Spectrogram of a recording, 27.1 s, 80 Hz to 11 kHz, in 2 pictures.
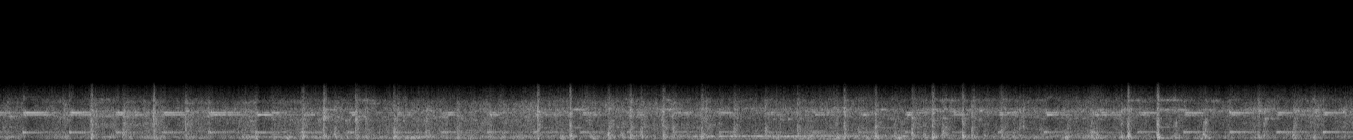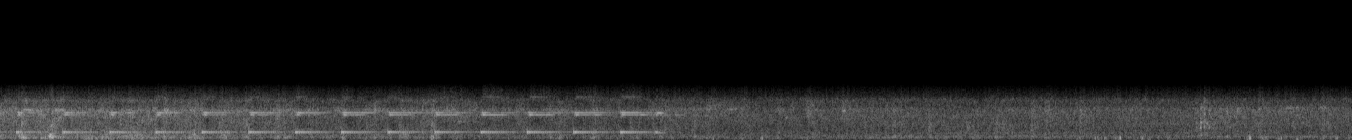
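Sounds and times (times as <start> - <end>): train wheels clicking over rail joints: 0.0 - 27.0
level crossing bell ringing: 6.8 - 20.2.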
